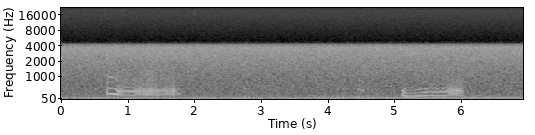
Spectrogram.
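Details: Domestic cat snoring loudly in deep sleep; two drawn-out, nasal, harmonic snores of about a second each, several seconds apart, with quiet breathing between.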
